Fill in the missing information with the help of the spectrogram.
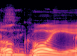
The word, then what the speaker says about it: Okoye: What is Okoye.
